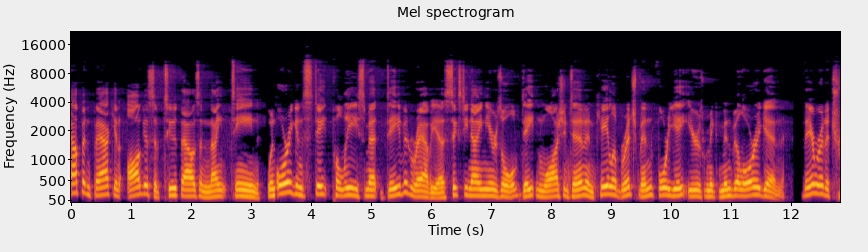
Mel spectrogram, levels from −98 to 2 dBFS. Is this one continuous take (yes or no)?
no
